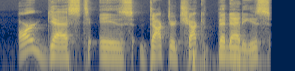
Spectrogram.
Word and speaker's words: DeBettignies: Chuck Benettes. Rhymes with spaghetti.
